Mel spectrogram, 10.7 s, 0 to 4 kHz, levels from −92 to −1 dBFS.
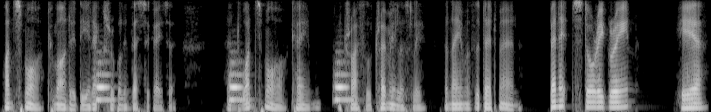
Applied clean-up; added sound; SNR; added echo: classical method spectral subtraction.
